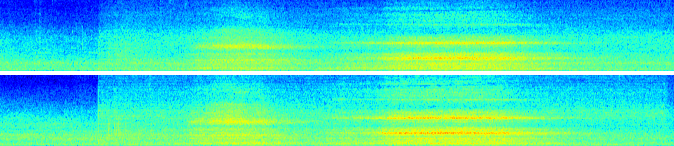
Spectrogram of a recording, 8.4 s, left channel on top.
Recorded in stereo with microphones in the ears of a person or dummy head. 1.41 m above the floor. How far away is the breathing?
About 4 m.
